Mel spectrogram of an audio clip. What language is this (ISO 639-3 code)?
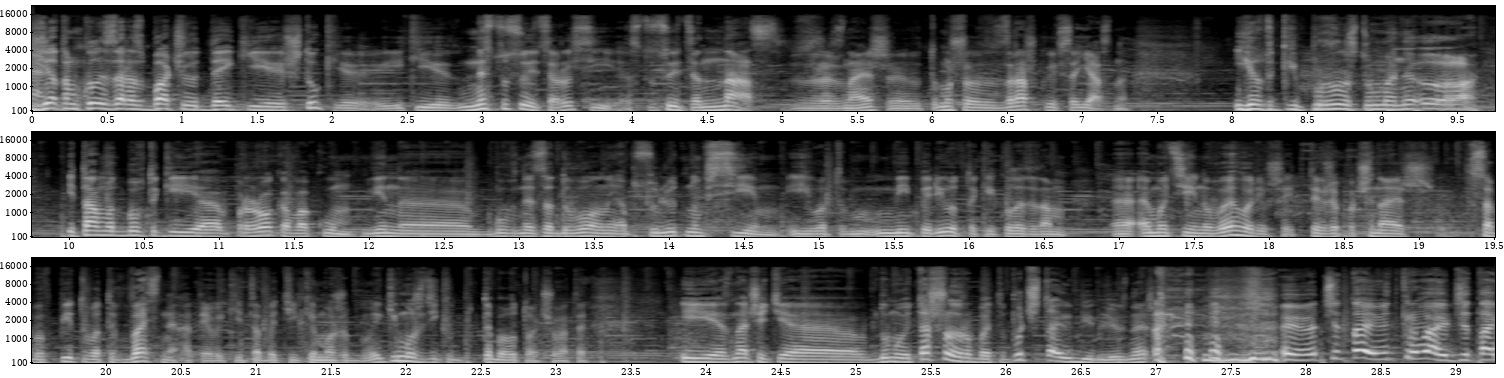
ukr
